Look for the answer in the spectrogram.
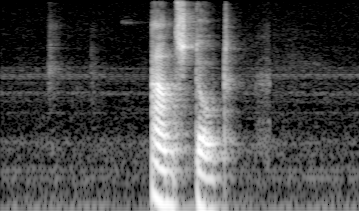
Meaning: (noun) 1. offense, affront 2. cause, impulse (that which leads up to an effect) 3. attack; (verb) first/second/third-person singular dependent-clause present indicative of aanstoten
- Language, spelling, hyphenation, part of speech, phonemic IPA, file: Dutch, aanstoot, aan‧stoot, noun / verb, /ˈaːn.stoːt/, Nl-aanstoot.ogg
